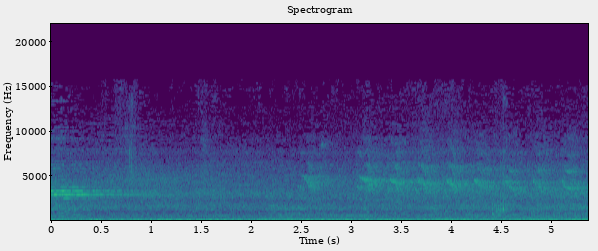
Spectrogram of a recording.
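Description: City street ambience with a steady low rumble, and from about halfway a bird calling in a run of short, high chirps, about three a second.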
